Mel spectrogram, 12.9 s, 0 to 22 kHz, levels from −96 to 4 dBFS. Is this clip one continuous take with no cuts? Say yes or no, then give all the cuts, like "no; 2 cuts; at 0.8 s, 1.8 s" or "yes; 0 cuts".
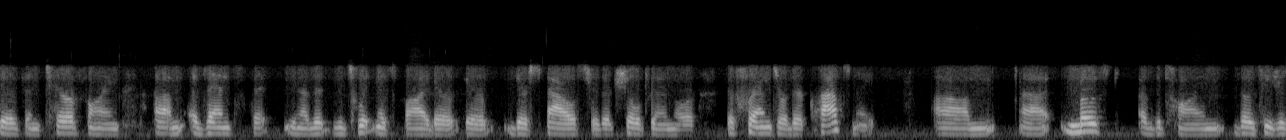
yes; 0 cuts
